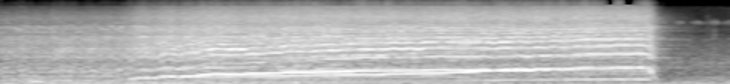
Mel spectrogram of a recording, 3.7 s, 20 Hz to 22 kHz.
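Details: Quad on Betaflight 4.2 with idle up enabled, iFlight Xing 2306 2450KV motors and iFlight 50A 4in1 ESC: a clean whine climbs steadily in pitch for about two seconds, then cuts off sharply; normal, smooth motor spin-up.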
